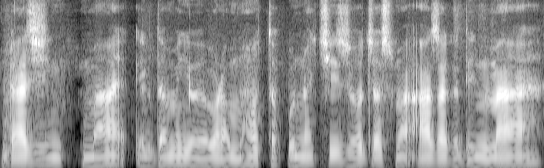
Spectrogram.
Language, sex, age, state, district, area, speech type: Nepali, male, 30-45, West Bengal, Darjeeling, rural, spontaneous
